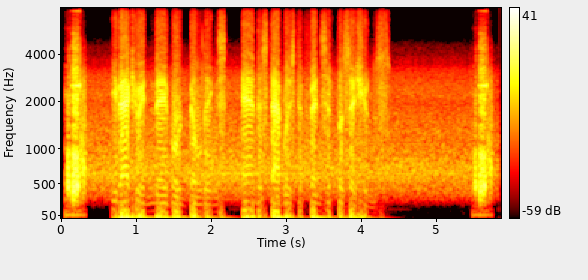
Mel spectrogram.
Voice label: Firefighter radio chatter evacuate buildings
